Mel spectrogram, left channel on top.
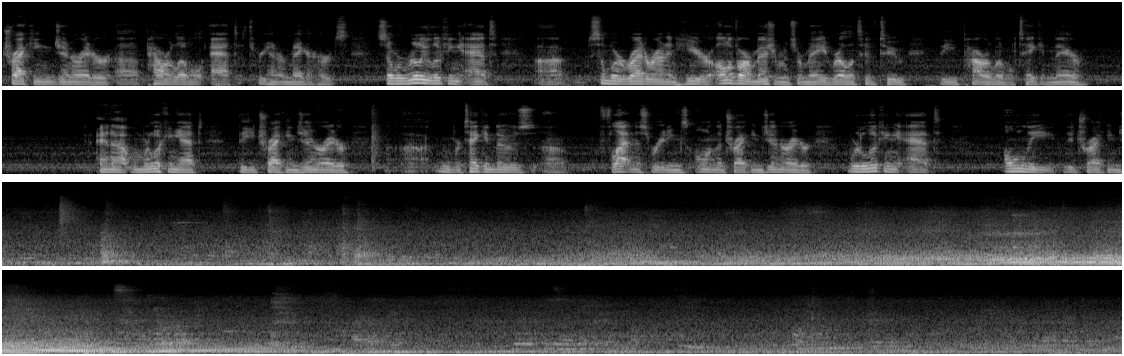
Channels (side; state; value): both; different; correlation 0.00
